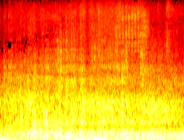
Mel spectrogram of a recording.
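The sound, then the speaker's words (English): A snow plow pushes drifts of snow in a parking lot in upstate New York in bitter, windy cold, giving a loud, steady low rumble with a continuous scraping hiss. “A plow pushes drifts of snow.”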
